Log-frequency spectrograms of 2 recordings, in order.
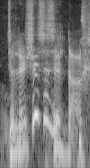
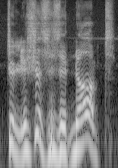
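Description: First: It is said in a stronger Yoda-like voice. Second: It is said in a mild Yoda-like voice.

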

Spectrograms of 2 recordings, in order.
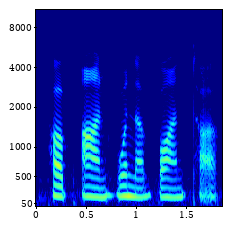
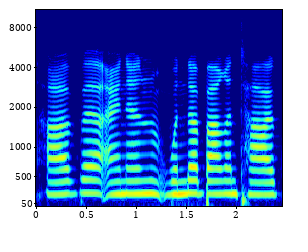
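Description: First: It is said in the regional accent. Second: It is said in formal standard German.

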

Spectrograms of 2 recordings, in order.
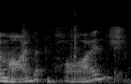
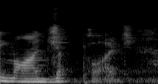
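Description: First: The first word ends in a plain d sound. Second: The first word ends in a j sound. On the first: The speaker calls it right. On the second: The speaker calls it wrong.

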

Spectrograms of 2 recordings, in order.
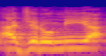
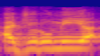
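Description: First: The j is followed by an a vowel. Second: The j is followed by a u vowel. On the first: "with a Jim Fatha" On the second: "Jim Dhamma"

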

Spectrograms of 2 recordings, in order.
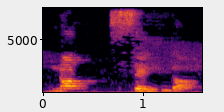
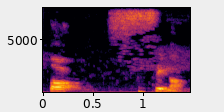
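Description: First: A hard 'g' sound follows the 'ng'. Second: No hard 'g' sound follows the 'ng'. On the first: The speaker calls it wrong. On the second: The speaker calls it right.

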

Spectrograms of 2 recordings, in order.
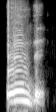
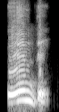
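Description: The two takes are said the same way.

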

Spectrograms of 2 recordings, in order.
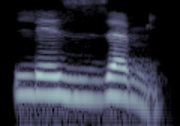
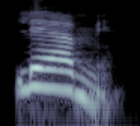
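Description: First: The words are joined by a z sound. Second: The words are said separately with no z link. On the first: The speaker calls it right. "Kelimeleri birleştiriyoruz" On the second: The speaker calls it wrong. "Leami diye okursak hem telaffuzumuz yanlış oluyor"

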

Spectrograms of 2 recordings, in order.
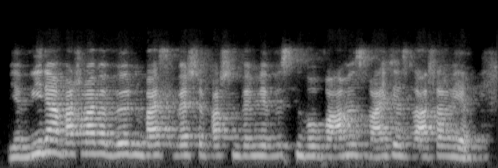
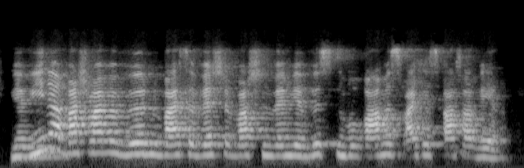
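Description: No difference in how they are said.

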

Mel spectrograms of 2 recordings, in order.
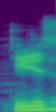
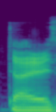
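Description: First: The first syllable sounds like teeth. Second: The first syllable does not sound like teeth. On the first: The speaker calls it wrong. "Titus is too close to teeth" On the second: The speaker calls it right. "Titus ain't too bad"

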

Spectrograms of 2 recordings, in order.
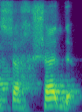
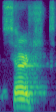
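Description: First: The word ends with a d-like sound. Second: The word ends with a crisp t sound. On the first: The speaker calls it wrong. "pas searched" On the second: The speaker calls it right. "le ED devient T"

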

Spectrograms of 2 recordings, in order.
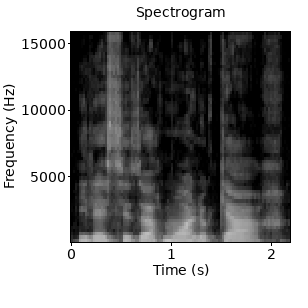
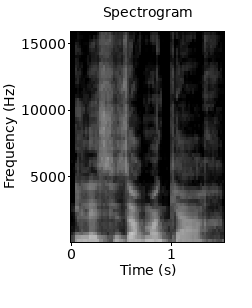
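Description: First: The word le is pronounced before quart. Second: The word le is dropped before quart.

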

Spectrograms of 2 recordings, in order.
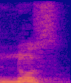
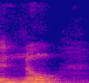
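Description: First: The syllable ends in an s sound. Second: The syllable ends in a plain vowel. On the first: The speaker calls it right. "gabungkan nu itu dengan sod" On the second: The speaker calls it wrong. "kita tak boleh baca nu"

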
